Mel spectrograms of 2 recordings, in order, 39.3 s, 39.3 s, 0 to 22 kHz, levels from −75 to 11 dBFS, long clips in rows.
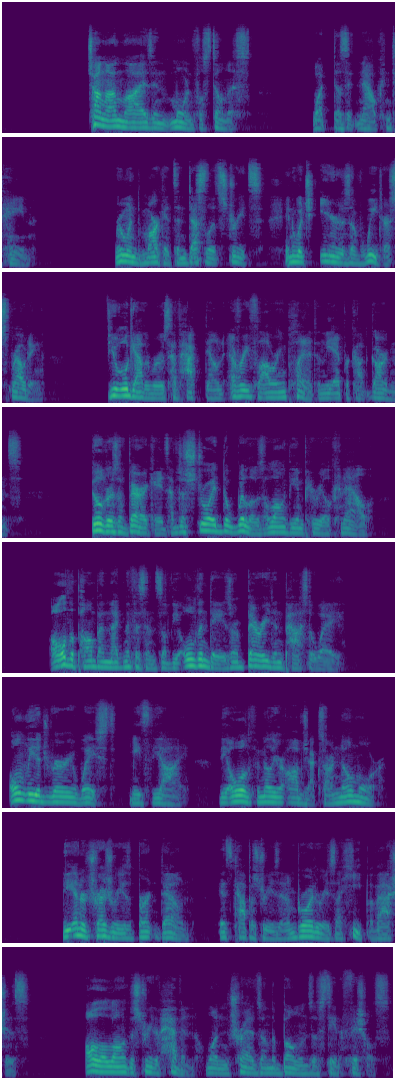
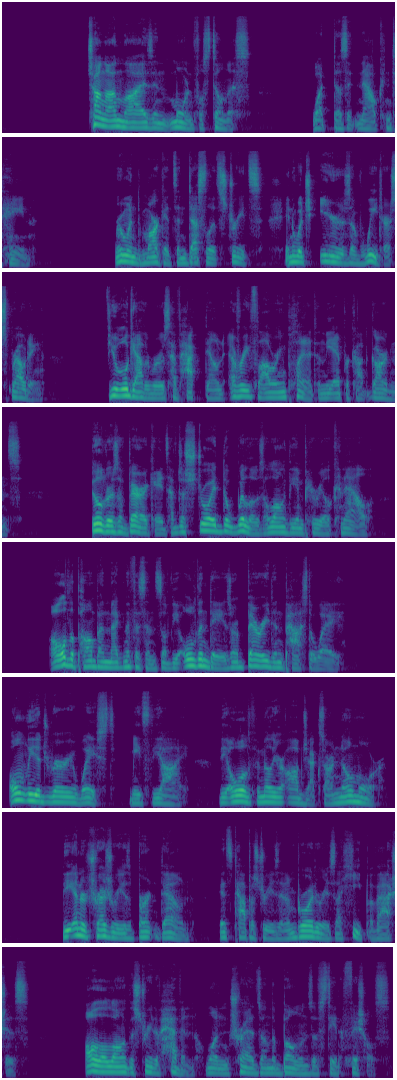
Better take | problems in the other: second | garbled, watery; slightly

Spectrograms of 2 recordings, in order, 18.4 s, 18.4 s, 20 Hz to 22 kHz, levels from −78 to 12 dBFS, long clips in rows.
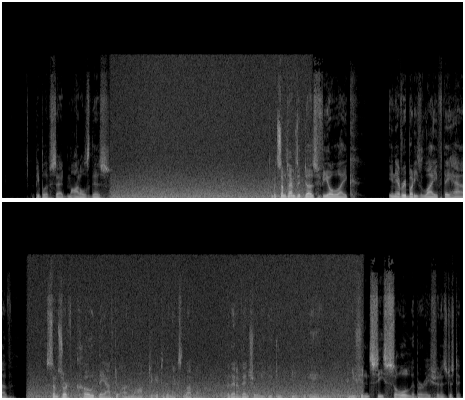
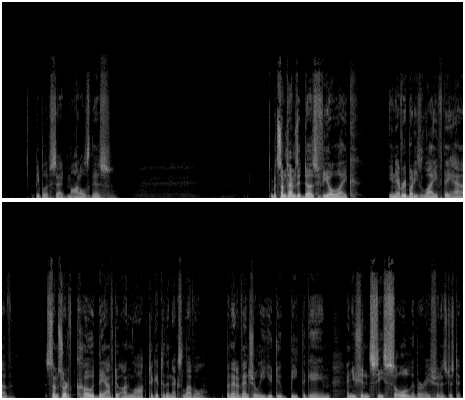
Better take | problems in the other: second | hiss; loud; from 2 to 6 s and from 9.5 to 16 s; 8 dB below the speech

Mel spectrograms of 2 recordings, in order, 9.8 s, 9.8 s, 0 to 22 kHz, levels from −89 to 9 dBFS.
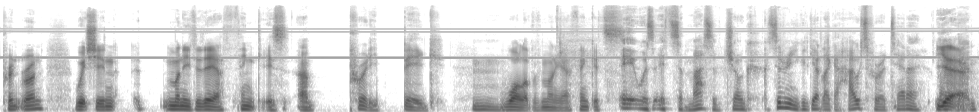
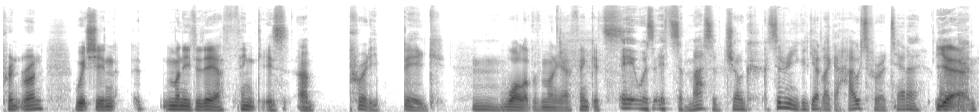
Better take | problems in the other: second | high-pitched whine; faint; throughout; 2.5 kHz, 20 dB below the speech

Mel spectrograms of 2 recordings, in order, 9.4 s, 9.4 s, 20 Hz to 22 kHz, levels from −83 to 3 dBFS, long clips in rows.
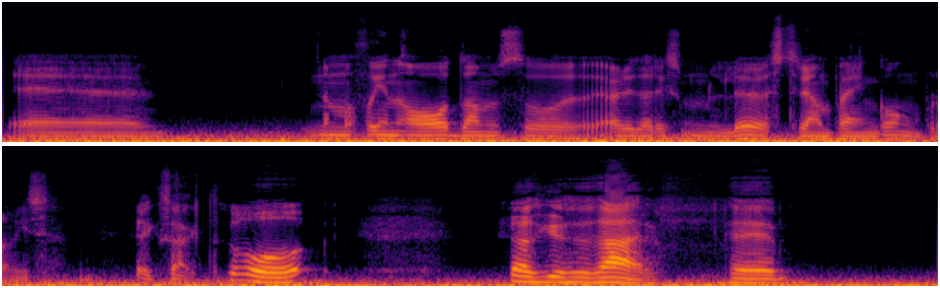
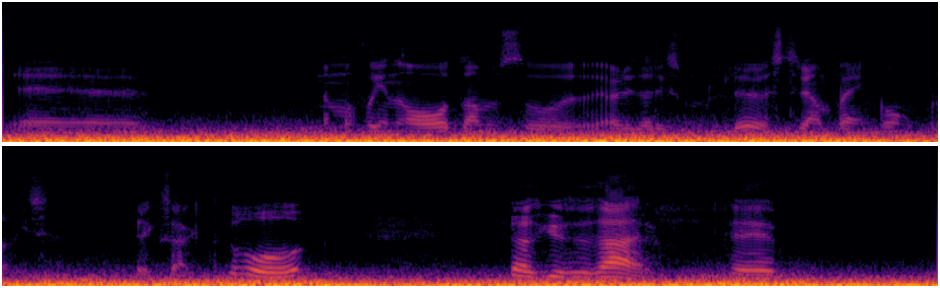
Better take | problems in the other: first | low rumble; loud; throughout; 1 dB below the speech; faint in the first

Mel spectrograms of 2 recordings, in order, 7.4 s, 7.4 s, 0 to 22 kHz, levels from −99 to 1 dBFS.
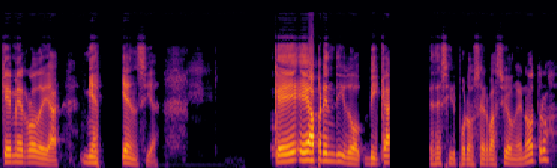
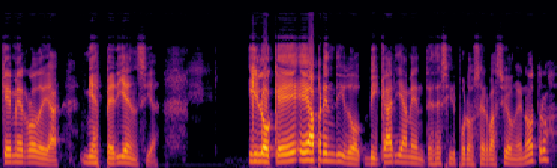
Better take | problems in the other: second | audio cutting out; at 1.5 s, at 3.5 s and at 5 s for 0.5 s

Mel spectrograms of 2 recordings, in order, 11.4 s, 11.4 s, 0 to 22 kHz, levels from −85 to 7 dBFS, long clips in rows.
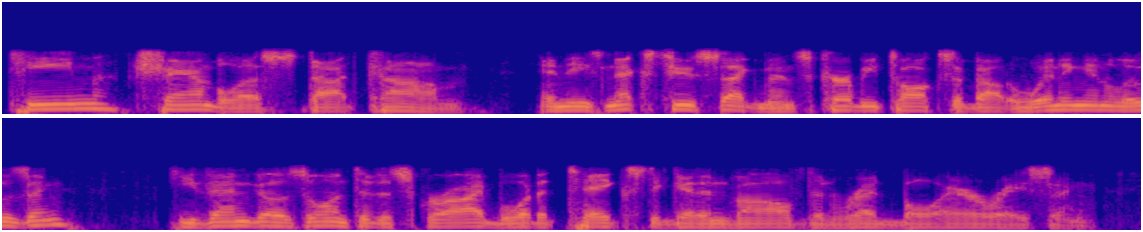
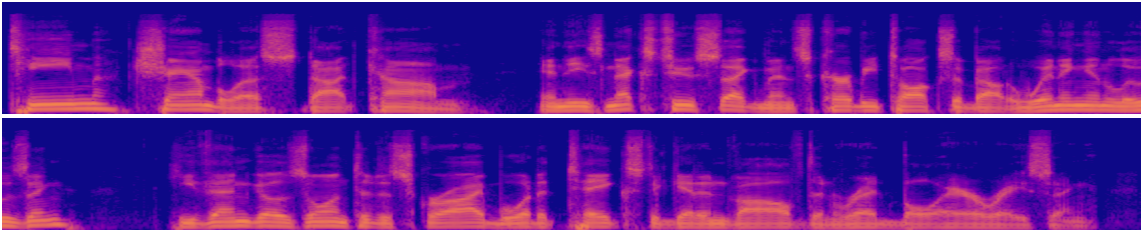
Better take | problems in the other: second | garbled, watery; badly; nothing above 4 kHz; slightly in the second

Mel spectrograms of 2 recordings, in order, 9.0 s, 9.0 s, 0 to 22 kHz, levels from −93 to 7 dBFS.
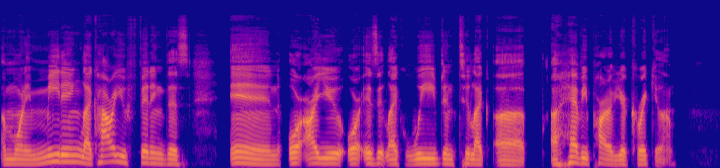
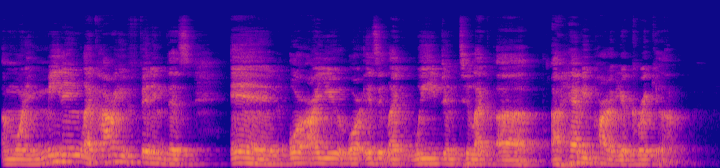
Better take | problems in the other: first | off-mic speech; far // room echo; slight; dies away in 0.5 s

